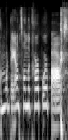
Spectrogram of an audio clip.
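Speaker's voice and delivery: put-on high little-girl ballerina voice. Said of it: "Is that the ballerina voice?".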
